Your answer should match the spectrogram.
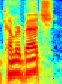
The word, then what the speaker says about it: Cumberbatch: It's Eddie Cumberbatch, spelled like Benedict Cumberbatch spells his name.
